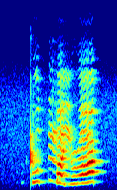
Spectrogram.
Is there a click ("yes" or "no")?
no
